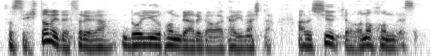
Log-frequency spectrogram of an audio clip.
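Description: A man preaching a sermon as a pastor, earnest, swelling louder on key points and dropping softer when telling a personal story. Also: medium pitch, steady tone, fast, breathy edge.

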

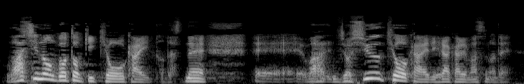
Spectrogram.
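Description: A man, a pastor delivering a sermon, who acts out the quoted speech with a raised voice and drops to a hush when he turns to the congregation. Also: medium pitch, very animated, normal speed, vocal fry, husky.

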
